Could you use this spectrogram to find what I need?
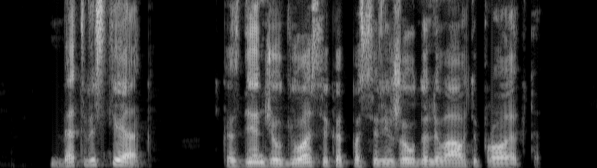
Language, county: Lithuanian, Kaunas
